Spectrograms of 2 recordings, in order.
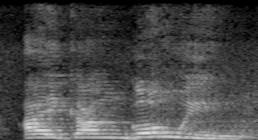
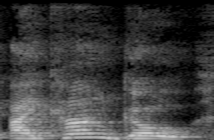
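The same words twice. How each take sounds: First: Slow, louder "I can going", leaning on "going" as the error; wrong form, stressed. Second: Said in the usual way. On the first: Shown as a demonstration. Teacher showing students the wrong form, slow and stressed. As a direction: hold up "I can going" as the mistake, stretching "going". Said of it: "No, porque going no un infinitivo". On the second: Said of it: "Entonces tienes que decir".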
